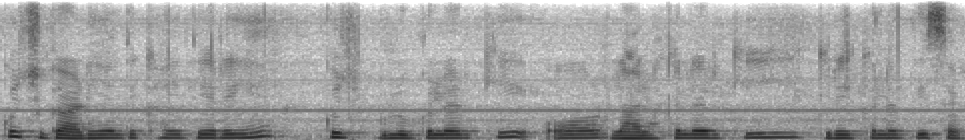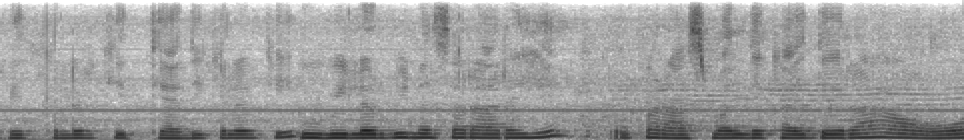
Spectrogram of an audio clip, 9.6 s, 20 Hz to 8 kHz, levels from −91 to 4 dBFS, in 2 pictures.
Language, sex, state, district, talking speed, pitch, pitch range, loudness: Hindi, female, Chhattisgarh, Sukma, 230 wpm, 185 Hz, 180-205 Hz, -17 LUFS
